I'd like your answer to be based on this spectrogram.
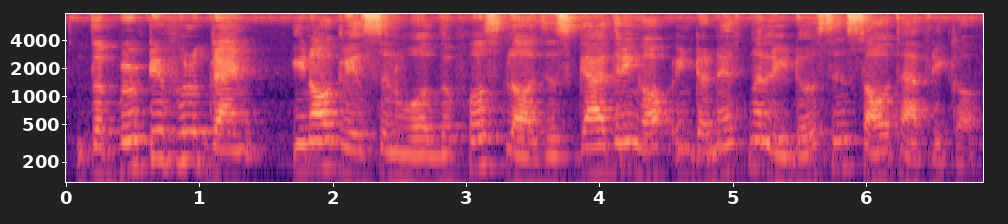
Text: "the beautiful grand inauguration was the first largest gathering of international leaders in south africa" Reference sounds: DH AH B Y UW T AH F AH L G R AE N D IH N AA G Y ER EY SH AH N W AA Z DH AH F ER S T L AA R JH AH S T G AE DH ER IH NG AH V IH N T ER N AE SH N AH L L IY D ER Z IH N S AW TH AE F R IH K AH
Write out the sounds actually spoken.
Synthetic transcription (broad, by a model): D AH B Y UW T AH F AH L G R AE N D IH N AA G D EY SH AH N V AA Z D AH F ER S T L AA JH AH S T G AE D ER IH NG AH P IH N T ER N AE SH N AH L L IY D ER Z IH N S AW T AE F R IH K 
